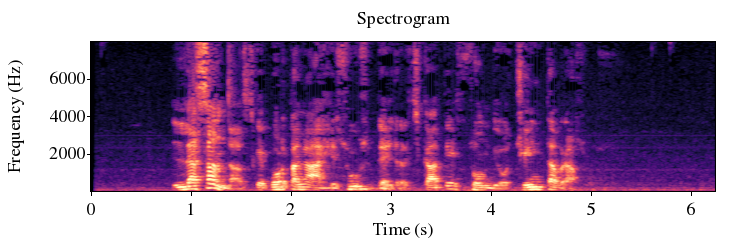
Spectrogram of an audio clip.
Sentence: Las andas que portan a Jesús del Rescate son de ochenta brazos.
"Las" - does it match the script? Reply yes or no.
yes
